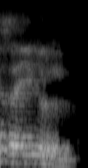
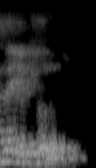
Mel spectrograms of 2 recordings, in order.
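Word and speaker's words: زيدٌ: Kata saya yang asalnya adalah Zaidun. Kata Zaid asalnya Zaidun. Ada nun sukun di akhir kalimat. Ini namanya tanwin nun sukun ini. Dia diucapkan tapi tidak ditulis. Jadi ketika kita mengatakan Zaidun, cukup seperti ini dengan tambahin nun.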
